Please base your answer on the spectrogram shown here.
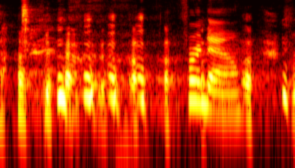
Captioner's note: laughter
